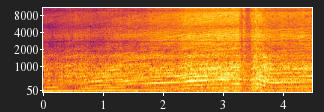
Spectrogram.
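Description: A NASCAR Legends race car lapping Charlotte in the iRacing sim, its engine droning loud and steady with rising and falling pitch through shifts, with no talk.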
